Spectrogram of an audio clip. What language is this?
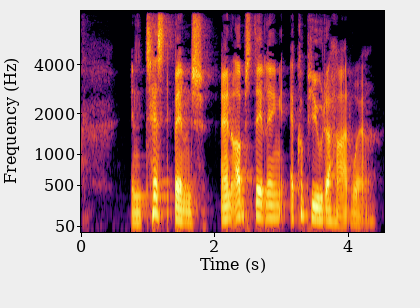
Danish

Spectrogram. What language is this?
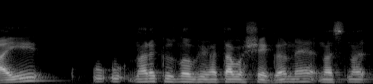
Portuguese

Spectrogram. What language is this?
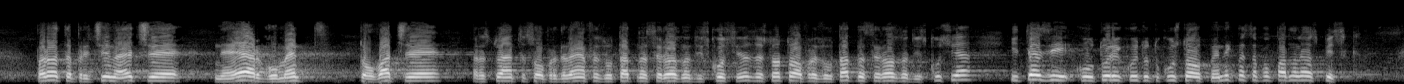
Bulgarian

